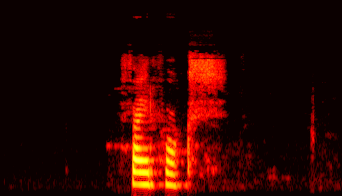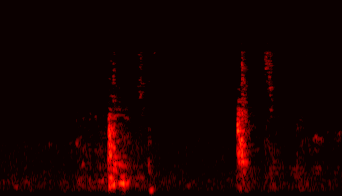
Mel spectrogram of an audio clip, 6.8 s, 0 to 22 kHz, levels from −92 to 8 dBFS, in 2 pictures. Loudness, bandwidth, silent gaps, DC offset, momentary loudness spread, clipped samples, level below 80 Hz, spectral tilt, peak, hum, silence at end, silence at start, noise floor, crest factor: -20 LUFS; 7.6 kHz; none; under 0.1%; 17 LU; under 0.1%; -86 dBFS; -3.5 dB/octave; -2 dBFS; none; 4.7 s; 1.3 s; -85 dBFS; 26 dB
